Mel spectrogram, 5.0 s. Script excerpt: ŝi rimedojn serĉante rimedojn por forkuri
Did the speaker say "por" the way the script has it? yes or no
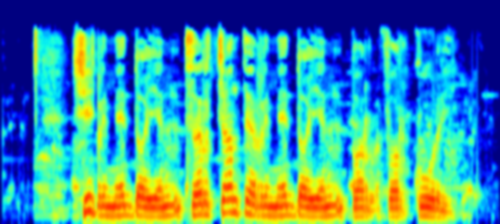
yes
